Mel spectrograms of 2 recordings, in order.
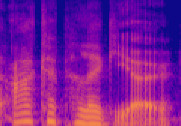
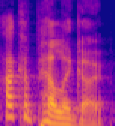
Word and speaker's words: archipelago: gam playay wanding the aripo a Trippy little puzzle exploration game let the world guide you through a strange and uniquely beautiful I always pronounce that word wrong aripo archipelago a capelo that's correct I'm sure it is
